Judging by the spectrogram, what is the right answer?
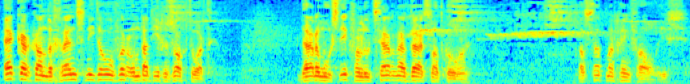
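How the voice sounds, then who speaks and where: Suave general, swooping pitch. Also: male voice, lively intonation, measured pace, pauses often. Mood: suspicious, commanding. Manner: suave, theatrical, insinuating. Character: wary, suave general dealing in arms. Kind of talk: Dutch radio drama acting. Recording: noisy old radio drama recording.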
